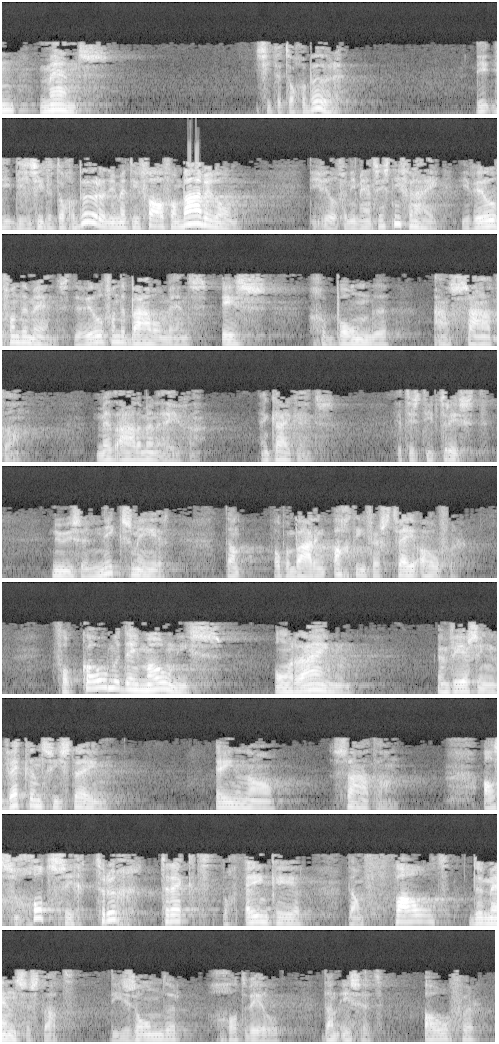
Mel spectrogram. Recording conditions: large echoing room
